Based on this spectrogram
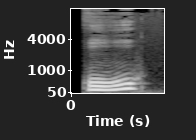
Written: roe

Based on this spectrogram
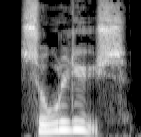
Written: sollys

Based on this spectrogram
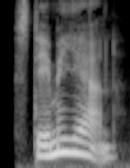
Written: stemmejern

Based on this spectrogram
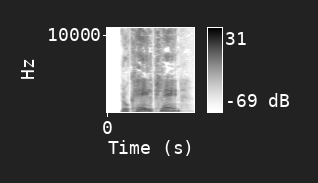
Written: lokalplan

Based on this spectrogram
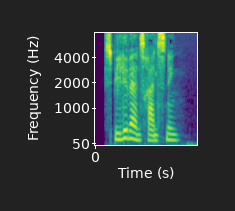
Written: spildevandsrensning

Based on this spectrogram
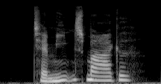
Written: terminsmarked

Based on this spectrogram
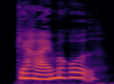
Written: gehejmeråd

